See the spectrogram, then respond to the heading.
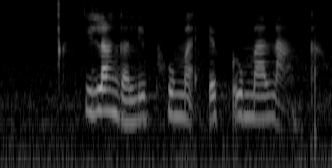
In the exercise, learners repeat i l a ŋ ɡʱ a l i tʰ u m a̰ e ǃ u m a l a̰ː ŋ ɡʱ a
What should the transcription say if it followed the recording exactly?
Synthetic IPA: i l a ŋ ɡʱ a l i pʰ u m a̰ e ǃ u m a l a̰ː ŋ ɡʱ a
